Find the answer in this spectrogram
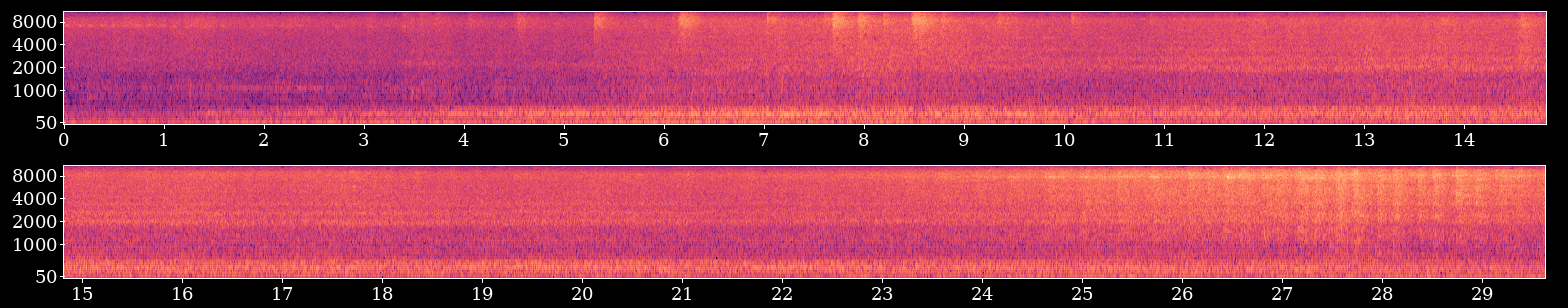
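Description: Diesel-hauled passenger train pulling into a station, a steady rumble that grows louder over the first six seconds as the locomotive nears and passes. The coaches then roll by steadily, with a run of sharp clicks about seven seconds in.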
